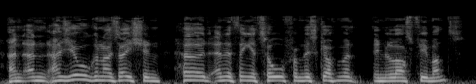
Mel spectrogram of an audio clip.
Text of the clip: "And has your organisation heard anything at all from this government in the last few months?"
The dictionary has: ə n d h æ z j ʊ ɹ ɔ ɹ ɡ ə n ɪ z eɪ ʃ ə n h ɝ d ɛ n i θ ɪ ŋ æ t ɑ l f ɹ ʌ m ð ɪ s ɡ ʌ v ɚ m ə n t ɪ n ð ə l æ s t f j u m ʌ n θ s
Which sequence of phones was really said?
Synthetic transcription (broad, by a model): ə n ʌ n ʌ z j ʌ ɹ ɔ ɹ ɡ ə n ɪ z eɪ ʃ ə n h ɝ d ɛ n i θ ɪ ŋ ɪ t ɑ l f ɹ ʌ m ð ɪ s ɡ ʌ v ɚ m ə n t ɪ n ð ə l æ s t f j u m ʌ n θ s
